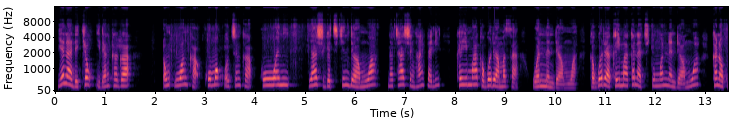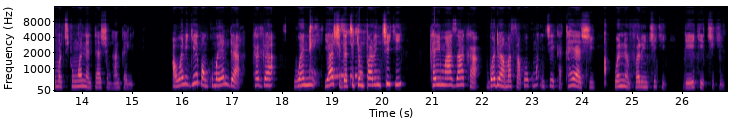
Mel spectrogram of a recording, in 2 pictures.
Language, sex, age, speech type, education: Hausa, male, 30-45, spontaneous, primary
